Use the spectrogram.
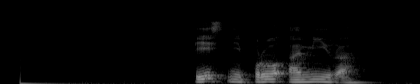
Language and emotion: Russian, neutral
